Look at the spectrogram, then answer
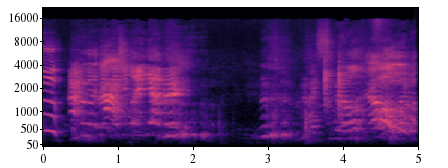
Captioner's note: shouting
